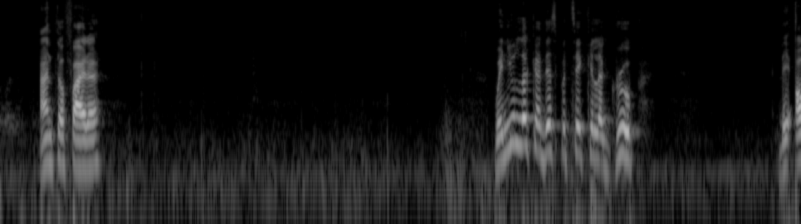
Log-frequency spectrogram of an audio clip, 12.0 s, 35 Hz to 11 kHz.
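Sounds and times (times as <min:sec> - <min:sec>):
low room hum: 0:00.0 - 0:12.0
marker writing on whiteboard: 0:01.4 - 0:06.6.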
